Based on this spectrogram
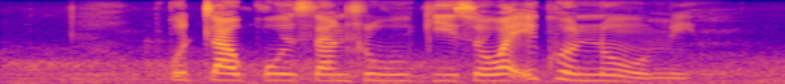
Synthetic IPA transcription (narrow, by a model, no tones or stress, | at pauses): kʼut͡ɬʼakʼusanɬuɓukʼisɔwaʔɛkʰɔnoːmi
